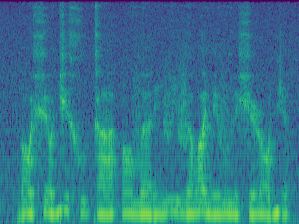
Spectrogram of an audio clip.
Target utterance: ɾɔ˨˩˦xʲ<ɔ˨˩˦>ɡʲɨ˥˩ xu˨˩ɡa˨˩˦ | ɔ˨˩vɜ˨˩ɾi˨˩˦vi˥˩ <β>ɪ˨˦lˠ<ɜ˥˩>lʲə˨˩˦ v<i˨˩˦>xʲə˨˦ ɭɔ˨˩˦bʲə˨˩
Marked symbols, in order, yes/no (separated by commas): yes, no, yes, no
